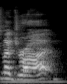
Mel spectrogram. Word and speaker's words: Madrat: Yeah, guys, Madrat, his name's Madrat, 2 syllables, please remember.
